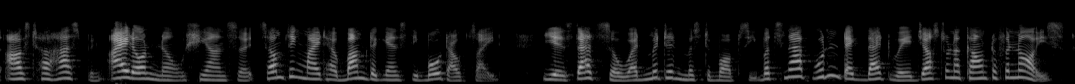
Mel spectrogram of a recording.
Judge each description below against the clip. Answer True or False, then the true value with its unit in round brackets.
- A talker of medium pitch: False (250 Hz)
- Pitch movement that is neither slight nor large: False (5.7 semitones)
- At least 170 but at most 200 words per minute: True (190 wpm)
